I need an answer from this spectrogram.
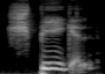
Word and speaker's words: Spiegel: When you see an S before a P, you have to automatically pronounce the S as sh, even if there is no C or H. The S is pronounced as sh as long as there is a P after it.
